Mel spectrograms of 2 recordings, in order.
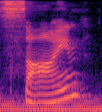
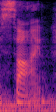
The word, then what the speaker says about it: sine: My pet peeve is when people call this sin. It's actually sine.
